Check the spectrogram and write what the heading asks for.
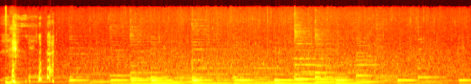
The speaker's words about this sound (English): And it really enhances our aquifers to get this kind of nice, steady, day-over-day monsoon rain. And I can hear it right now.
